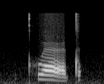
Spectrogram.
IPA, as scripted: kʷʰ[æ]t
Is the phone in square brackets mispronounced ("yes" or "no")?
no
